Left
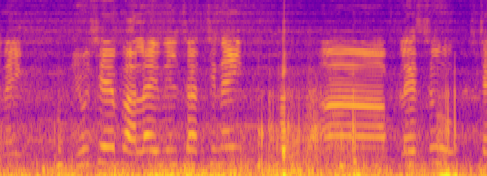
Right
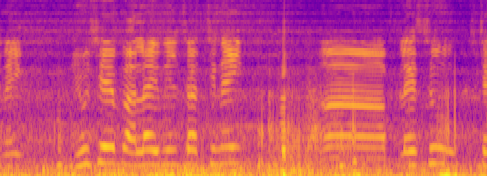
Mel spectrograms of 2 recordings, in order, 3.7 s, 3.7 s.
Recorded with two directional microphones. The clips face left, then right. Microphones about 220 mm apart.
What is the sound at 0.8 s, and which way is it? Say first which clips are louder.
Speech: right 5 dB; 35° right (ahead or behind).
